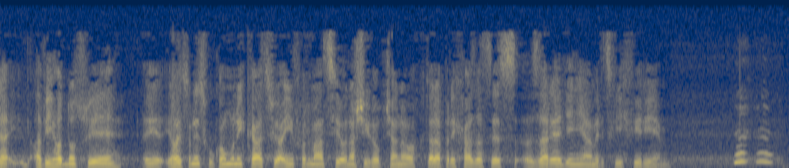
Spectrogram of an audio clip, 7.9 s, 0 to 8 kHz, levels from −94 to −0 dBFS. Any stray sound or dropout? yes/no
yes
